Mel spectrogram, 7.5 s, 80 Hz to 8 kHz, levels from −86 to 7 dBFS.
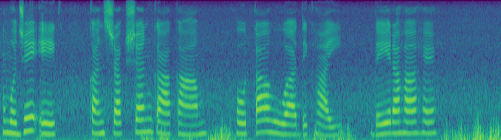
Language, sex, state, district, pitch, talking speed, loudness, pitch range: Hindi, female, Madhya Pradesh, Katni, 230 Hz, 90 wpm, -13 LUFS, 215-240 Hz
